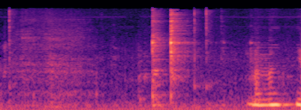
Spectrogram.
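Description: A metal fork clinking a few times against a ceramic plate about a second in, picking at fish on the plate.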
